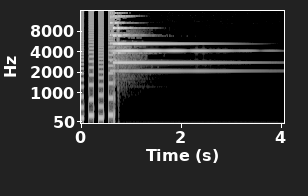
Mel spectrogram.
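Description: Generative electronic music: a quick run of short synthesized beeps, about five a second, stops just under a second in. A single bright bell-like ding follows and fades out over about three seconds.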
